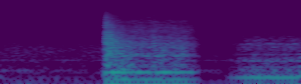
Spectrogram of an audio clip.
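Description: A metal roller shutter rattles open.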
